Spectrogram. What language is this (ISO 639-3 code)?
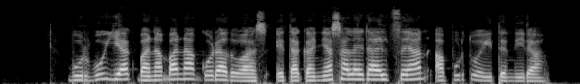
eus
